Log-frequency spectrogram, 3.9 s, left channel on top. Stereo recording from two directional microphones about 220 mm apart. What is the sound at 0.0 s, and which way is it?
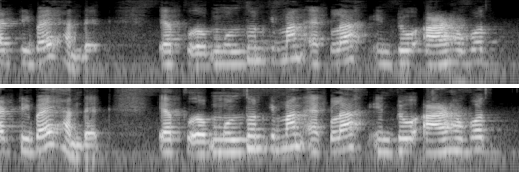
A woman's voice, 50° right (ahead or behind).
